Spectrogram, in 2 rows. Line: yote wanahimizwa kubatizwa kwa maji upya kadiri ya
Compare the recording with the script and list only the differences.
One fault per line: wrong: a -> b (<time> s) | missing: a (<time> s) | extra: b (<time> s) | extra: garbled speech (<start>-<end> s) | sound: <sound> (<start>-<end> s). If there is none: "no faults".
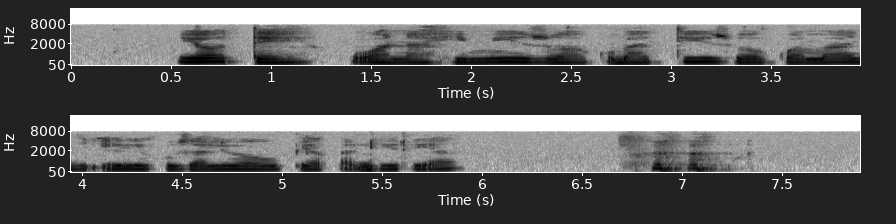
extra: ili kuzaliwa (4.0 s)
sound: laugh (6.7-7.4 s)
